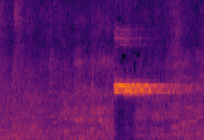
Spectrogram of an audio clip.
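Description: A referee's whistle gives one short, high blast just over a second in, over spectators' voices.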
